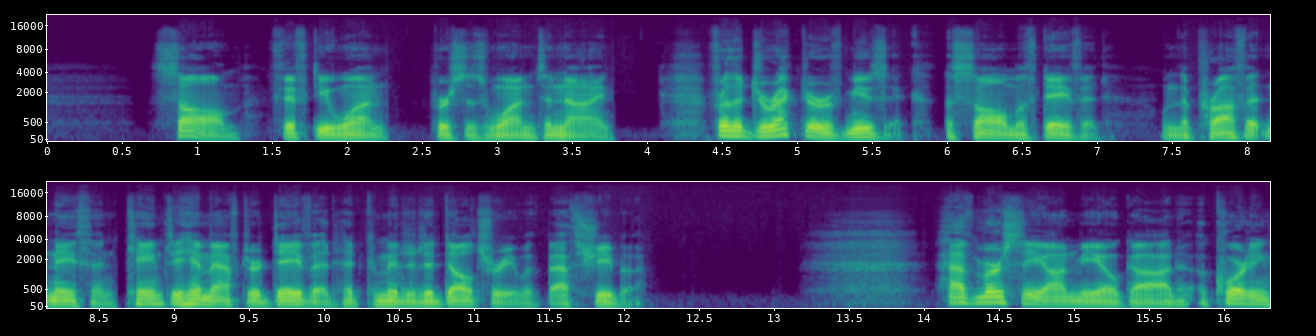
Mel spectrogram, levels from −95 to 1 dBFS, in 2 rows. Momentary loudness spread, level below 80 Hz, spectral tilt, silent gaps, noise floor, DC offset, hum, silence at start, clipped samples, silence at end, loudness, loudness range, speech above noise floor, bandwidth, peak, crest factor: 13 LU; -40 dBFS; -6.5 dB/octave; none; -72 dBFS; under 0.1%; none; 0.75 s; under 0.1%; 0 s; -21 LUFS; 4 LU; 52 dB; 15 kHz; -4 dBFS; 18 dB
